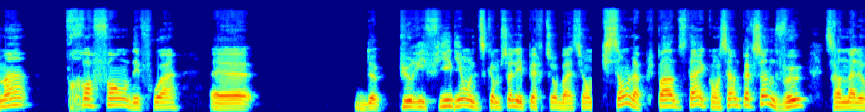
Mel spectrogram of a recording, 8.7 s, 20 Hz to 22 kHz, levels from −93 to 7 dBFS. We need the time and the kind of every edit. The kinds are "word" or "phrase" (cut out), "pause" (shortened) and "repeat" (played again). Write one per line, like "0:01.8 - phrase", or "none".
0:04.5 - word
0:05.9 - word

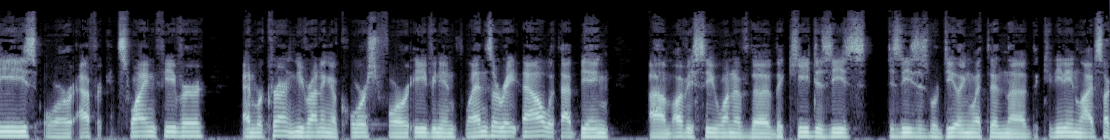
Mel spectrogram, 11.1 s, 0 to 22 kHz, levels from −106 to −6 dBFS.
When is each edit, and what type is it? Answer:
none

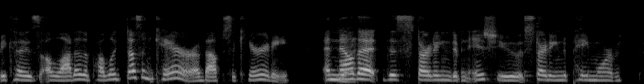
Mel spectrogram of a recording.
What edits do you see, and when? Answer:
0:01.2 - word
0:02.2 - word
0:04.1 - word
0:04.6 - word
0:05.2 - word

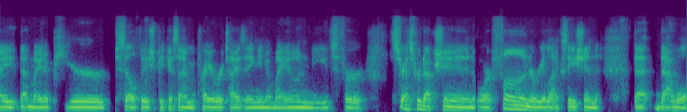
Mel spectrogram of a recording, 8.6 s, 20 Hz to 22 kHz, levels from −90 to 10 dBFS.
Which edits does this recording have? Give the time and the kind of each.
0:05.9 - word

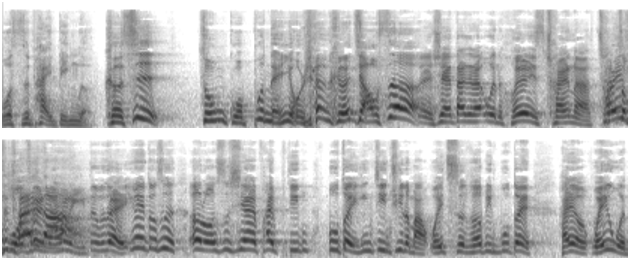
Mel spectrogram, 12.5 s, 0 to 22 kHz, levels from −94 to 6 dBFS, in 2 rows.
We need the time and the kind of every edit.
0:00.9 - pause

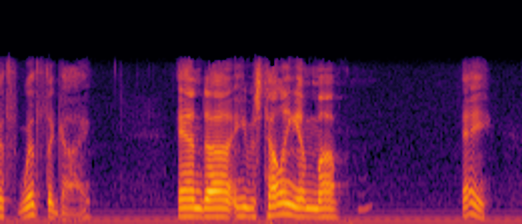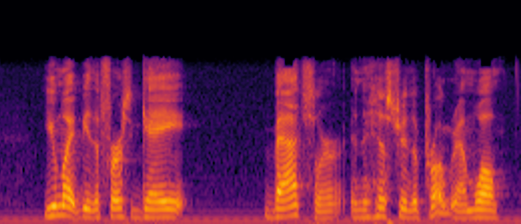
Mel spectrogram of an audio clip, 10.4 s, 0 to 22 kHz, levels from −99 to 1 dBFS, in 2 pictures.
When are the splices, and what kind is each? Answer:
none

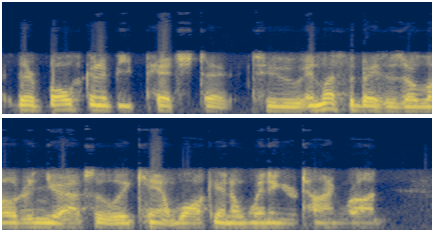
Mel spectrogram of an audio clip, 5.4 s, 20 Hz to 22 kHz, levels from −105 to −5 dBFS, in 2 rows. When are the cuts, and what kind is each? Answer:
0:01.5 - pause

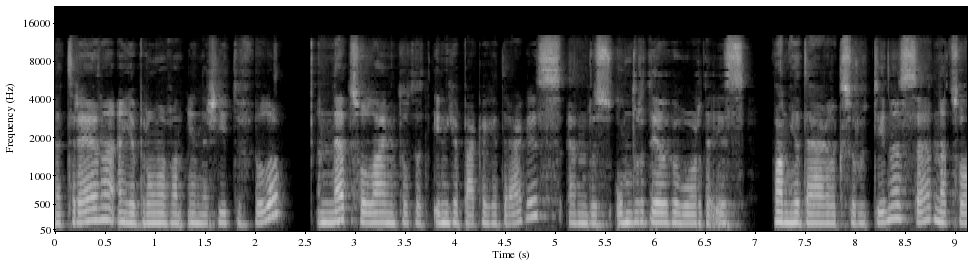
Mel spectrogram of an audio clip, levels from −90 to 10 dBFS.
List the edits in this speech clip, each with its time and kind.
0:07.1 - pause

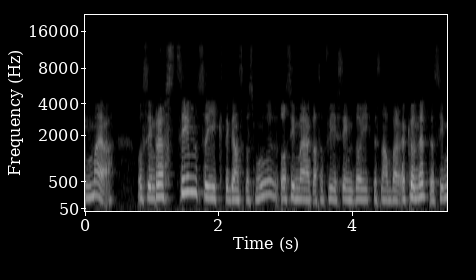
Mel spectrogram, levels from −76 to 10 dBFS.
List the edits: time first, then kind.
0:01.0 - word
0:02.4 - word
0:03.4 - word

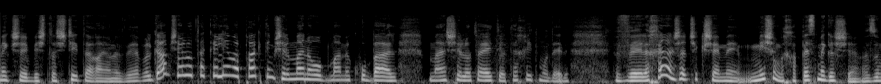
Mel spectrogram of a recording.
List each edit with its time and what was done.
none

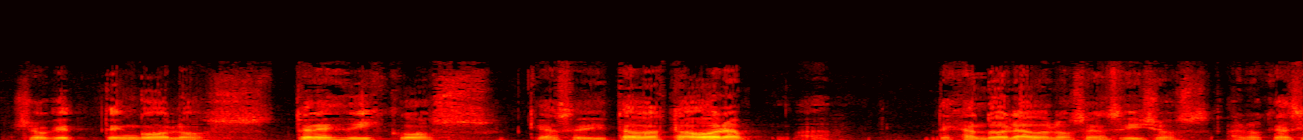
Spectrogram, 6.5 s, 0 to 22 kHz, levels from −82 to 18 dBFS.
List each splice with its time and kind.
none

